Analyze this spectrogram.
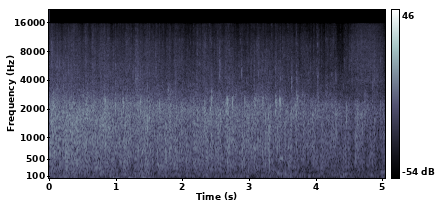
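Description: Large audience applauding, the applause slowly dying away toward the end.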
